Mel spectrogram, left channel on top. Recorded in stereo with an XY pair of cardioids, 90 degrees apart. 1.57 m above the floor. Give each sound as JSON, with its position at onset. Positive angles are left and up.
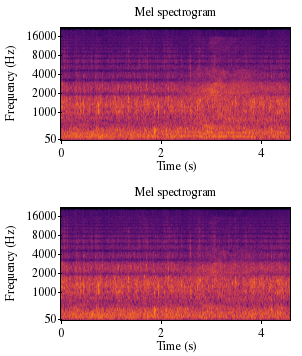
{"t": 0.0, "sound": "running water", "azimuth_deg": -5}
